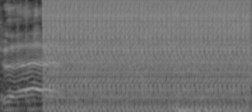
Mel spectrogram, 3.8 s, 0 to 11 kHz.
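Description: A Gatling machine gun with a rotating titanium barrel cluster fires at about 2000 rounds a minute in a video game. It is a loud, unbroken, rapid roar of shots that keeps going without pause.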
